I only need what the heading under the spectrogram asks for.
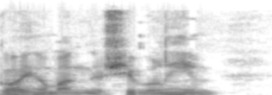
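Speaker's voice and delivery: usual speaking voice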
